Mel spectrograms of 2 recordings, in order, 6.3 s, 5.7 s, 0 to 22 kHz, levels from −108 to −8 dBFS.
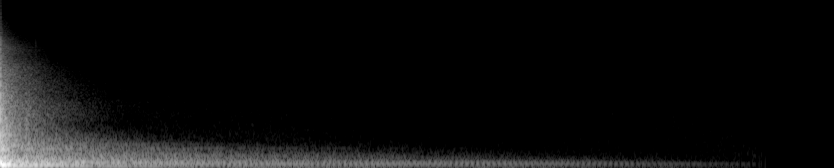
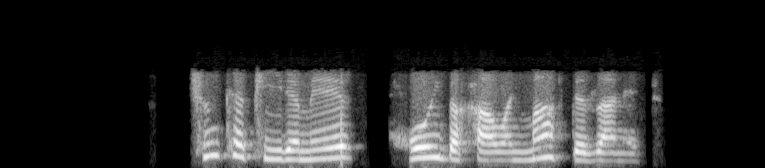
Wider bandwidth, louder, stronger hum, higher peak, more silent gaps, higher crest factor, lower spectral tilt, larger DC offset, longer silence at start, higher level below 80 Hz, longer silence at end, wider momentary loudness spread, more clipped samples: about the same, 3.8 kHz vs 4 kHz; second, -29 LUFS vs -19 LUFS; neither; about the same, -4 dBFS vs -2 dBFS; second, none vs 2.76-2.91 s; first, 26 dB vs 18 dB; about the same, -10 dB/octave vs -10 dB/octave; neither; second, 0 s vs 1.45 s; first, -42 dBFS vs -66 dBFS; first, 5.65 s vs 0.95 s; first, 26 LU vs 9 LU; neither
